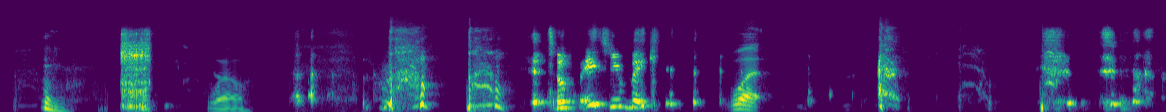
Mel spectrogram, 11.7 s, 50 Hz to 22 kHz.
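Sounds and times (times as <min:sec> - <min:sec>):
speech: 0:00.4 - 0:00.8, 0:02.1 - 0:02.6, 0:05.6 - 0:07.7
short sharp cough and rough throaty coughing: 0:03.6 - 0:05.6, 0:08.8 - 0:11.6.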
